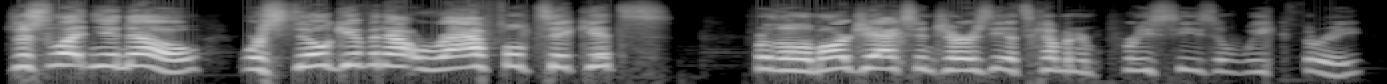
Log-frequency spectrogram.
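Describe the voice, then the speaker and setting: A man hosting a live-streamed sports talk show, upbeat and rattling off shout-outs to viewers. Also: very high-pitched, steady tone, normal speed, dry recording. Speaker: host.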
